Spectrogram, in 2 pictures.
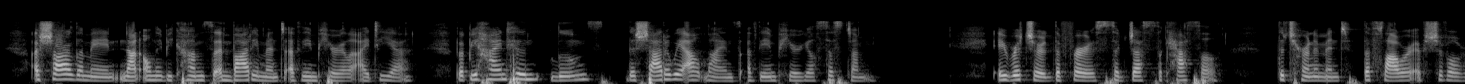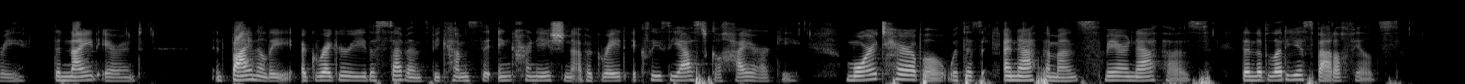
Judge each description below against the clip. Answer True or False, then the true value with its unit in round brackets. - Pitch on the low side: False (190 Hz)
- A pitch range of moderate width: False (2.2 semitones)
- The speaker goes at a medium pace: False (120 wpm)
